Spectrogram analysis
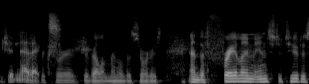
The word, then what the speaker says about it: Fralin: developmental disorders and the freylin institute is spelled hell f-r-a-l-i-n that seems straightforward enough it is it is phonetic as so few things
